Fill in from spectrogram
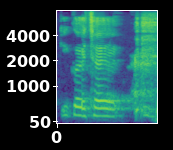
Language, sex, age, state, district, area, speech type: Maithili, female, 60+, Bihar, Supaul, rural, spontaneous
